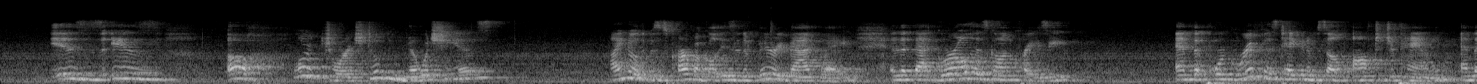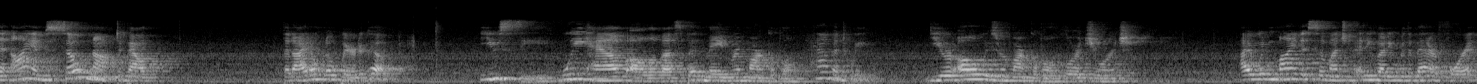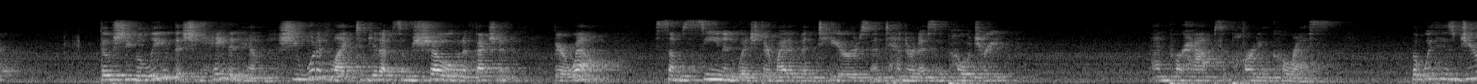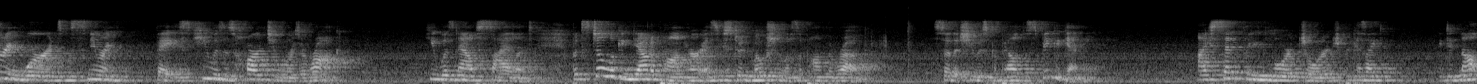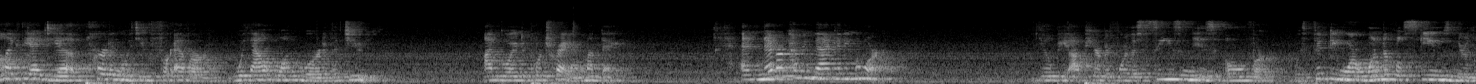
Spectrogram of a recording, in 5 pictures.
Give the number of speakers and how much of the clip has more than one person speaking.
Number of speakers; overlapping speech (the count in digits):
1, no overlap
